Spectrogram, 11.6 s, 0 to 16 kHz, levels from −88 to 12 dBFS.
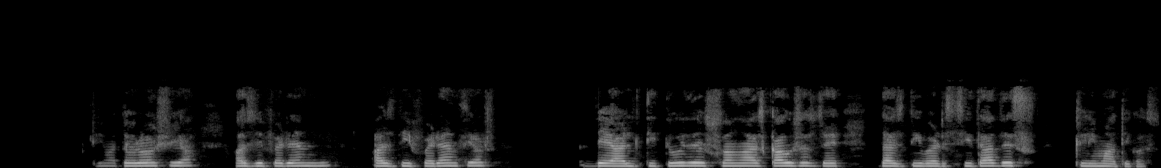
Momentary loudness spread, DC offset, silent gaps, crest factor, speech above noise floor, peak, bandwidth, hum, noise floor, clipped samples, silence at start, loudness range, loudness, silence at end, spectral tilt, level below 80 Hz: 11 LU; under 0.1%; none; 20 dB; over 61 dB; -10 dBFS; 8 kHz; none; under -90 dBFS; under 0.1%; 1 s; 3 LU; -29 LUFS; 0.15 s; -4.5 dB/octave; -78 dBFS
